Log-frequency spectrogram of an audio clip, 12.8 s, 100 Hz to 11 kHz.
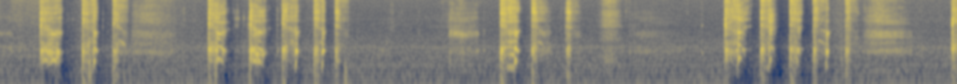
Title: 咳が止まらない 32 cough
